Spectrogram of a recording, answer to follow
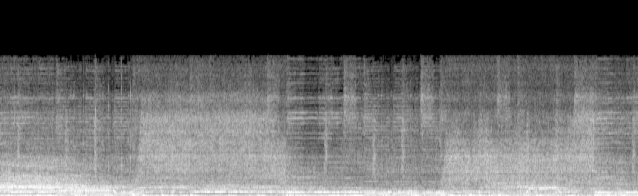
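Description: Live K-pop concert music played loud through an arena PA, with a heavy steady bass, and sliding vocal lines with yells and whoops over it.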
